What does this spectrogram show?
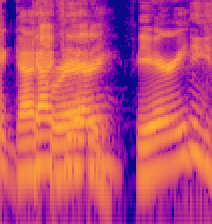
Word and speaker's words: Fieri: Guy Fieri?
